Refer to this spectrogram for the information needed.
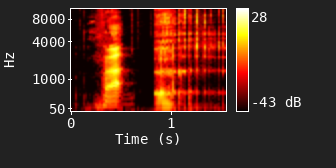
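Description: A person burps on command: a loud, guttural burp rumbles, followed after a brief pause by a second raspy, drawn-out belch with a croaky, sputtering tail.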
